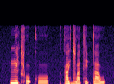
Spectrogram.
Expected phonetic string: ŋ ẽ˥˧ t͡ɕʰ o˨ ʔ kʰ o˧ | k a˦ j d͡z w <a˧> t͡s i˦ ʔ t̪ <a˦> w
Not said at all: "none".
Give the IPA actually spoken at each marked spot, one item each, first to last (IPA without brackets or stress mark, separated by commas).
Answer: a˧, a˦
